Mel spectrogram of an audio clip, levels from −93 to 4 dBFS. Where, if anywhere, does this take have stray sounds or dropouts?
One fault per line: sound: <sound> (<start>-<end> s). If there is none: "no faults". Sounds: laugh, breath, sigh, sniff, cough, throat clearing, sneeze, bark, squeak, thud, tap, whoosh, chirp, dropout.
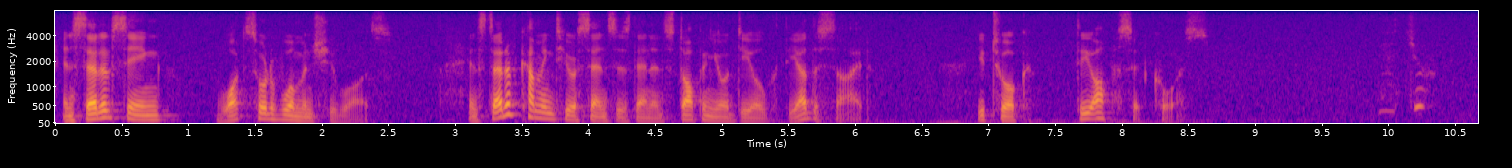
sound: sneeze (9.9-10.4 s)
